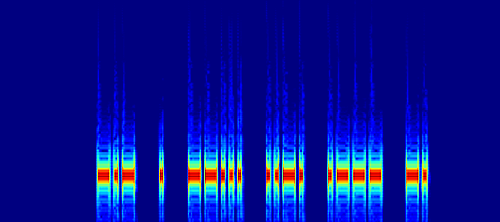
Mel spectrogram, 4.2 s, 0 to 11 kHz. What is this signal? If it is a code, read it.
Morse code, heard as a keyed tone, about 36 wpm, spaced as for 25 wpm, 700 Hz. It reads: KE7FJN
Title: USA Call Signs - 6 Characters - 2x Character Spacing - 35wpm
